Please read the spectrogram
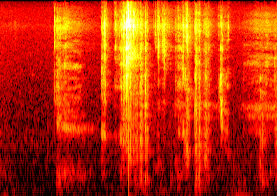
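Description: Doritos tortilla chips crunching as they are chewed: a run of crisp crackles from about a second in, loudest near the middle, fading out shortly before the end.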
